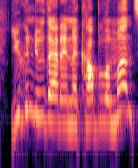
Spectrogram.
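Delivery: ordinary talk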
